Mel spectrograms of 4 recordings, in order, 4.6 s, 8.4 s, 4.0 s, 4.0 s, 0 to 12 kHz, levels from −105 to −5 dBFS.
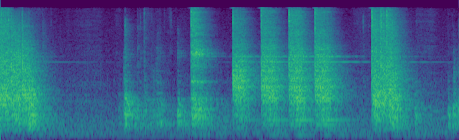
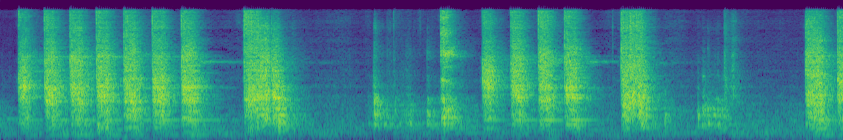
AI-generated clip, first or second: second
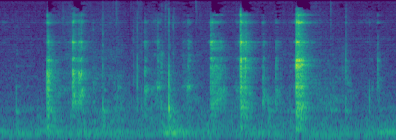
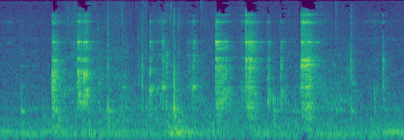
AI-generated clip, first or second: first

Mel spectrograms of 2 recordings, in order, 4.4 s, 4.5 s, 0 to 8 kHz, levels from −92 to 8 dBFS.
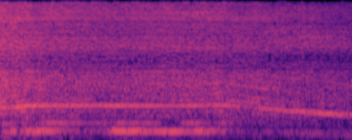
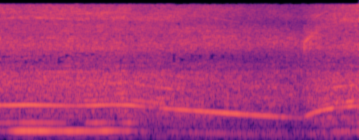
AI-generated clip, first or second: first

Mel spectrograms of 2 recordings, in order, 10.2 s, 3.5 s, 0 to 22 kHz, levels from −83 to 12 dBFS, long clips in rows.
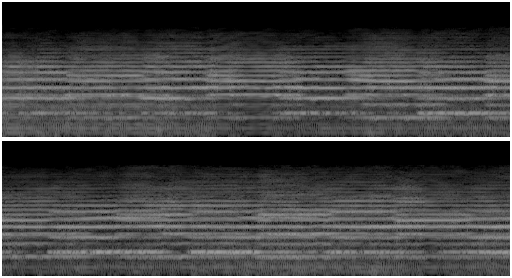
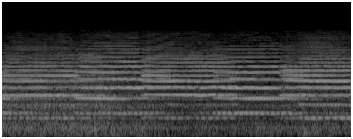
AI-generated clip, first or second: first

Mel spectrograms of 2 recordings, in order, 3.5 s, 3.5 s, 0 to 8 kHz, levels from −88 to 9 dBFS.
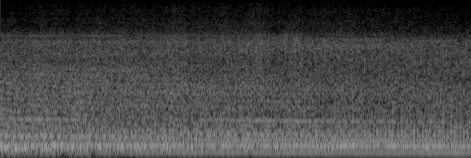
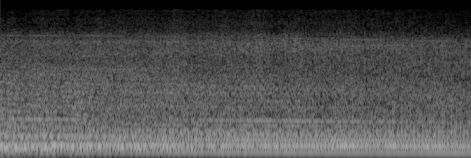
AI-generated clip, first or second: first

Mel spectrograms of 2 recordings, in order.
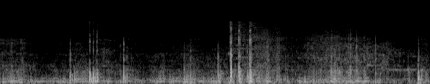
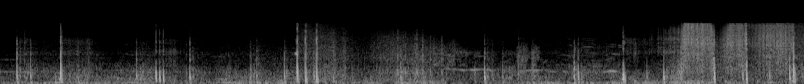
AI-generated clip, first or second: first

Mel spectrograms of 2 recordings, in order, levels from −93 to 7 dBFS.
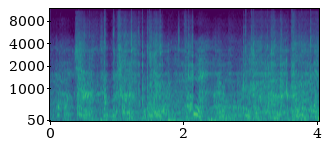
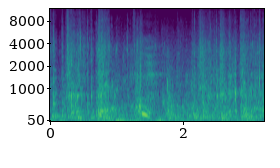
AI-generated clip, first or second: first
